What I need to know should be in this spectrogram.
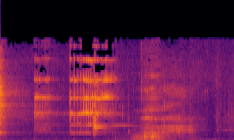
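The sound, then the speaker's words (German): Light clinks of dishes, wine glasses and cutlery as a table is set for a meal, a few sharp chimes over low background noise, with a voice briefly heard. “Decken Sie hier inzwischen weiter ein, bitte. Wo sind die Weingläser?”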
